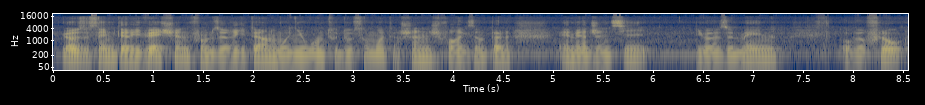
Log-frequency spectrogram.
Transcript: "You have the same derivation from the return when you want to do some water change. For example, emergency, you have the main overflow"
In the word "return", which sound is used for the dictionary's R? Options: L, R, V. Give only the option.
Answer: R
